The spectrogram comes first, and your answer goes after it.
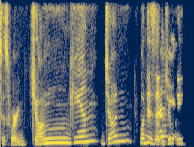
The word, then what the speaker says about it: Jungian: People who see beyond the lifelong student of and I can't pronounce this word jungian. Jun what is it Julie? It's young psychology.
